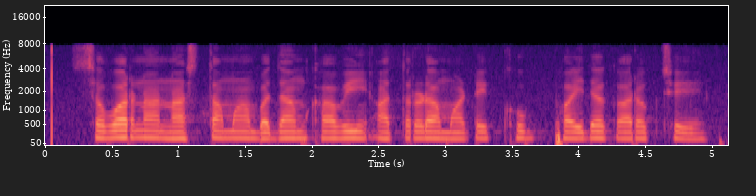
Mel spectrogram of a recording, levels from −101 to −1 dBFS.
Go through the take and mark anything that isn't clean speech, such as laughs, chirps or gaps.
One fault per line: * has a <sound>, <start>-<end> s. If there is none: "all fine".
all fine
